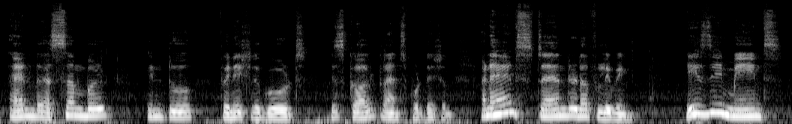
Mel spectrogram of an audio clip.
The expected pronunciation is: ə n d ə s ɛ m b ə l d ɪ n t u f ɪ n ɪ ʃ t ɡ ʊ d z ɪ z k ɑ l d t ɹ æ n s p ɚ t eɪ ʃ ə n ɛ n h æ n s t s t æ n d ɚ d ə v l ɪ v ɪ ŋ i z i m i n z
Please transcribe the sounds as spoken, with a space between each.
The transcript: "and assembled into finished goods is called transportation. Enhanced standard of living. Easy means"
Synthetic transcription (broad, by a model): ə n d ə s ɛ m b ə l d ɪ n t u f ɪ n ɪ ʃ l ɡ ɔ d s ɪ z k ɑ l d t ɹ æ n s p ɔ t eɪ ʃ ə n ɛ n h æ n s s t æ n d ɚ d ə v l ɪ v ɪ ŋ i z i m i n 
